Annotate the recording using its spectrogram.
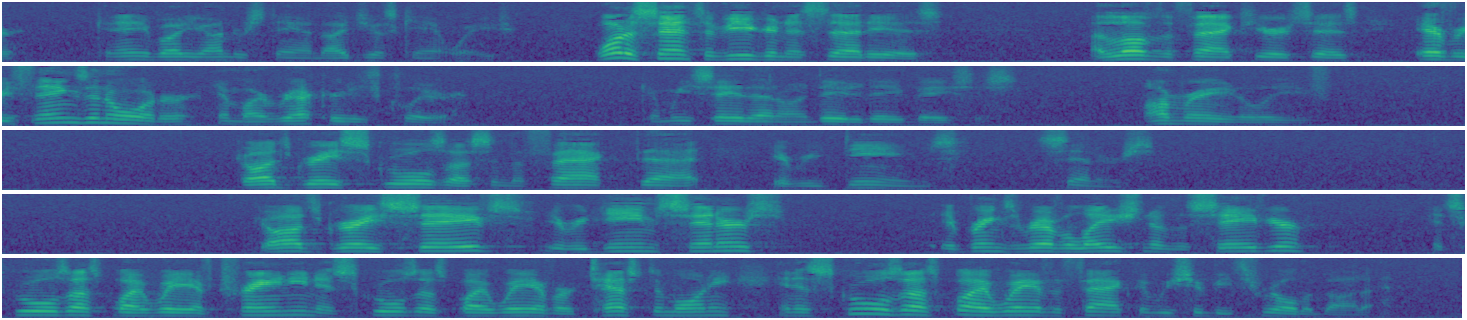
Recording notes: at The People’s Church of Somerville, NB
